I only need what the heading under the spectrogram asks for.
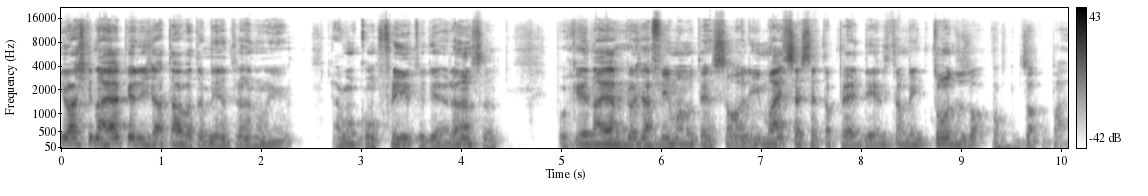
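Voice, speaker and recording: The somewhat breathy voice moves at a fairly quick pace with ordinary pitch variation. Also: man, medium pitch for a man. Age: 70s. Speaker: podcast host and businessman. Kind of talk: casual podcast conversation.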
